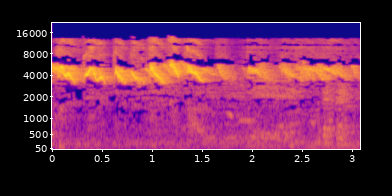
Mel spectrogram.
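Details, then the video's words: Nonstop high warble from a white-breasted white-eye, the 'bocor' song used to draw other birds. Bright rapid chirps come about three per second, then soften into a thinner stream. "Burung Pleci Dada Putih | Pleci Buxtomi | Pleci Montanus Bocor cocok untuk pancingan"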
